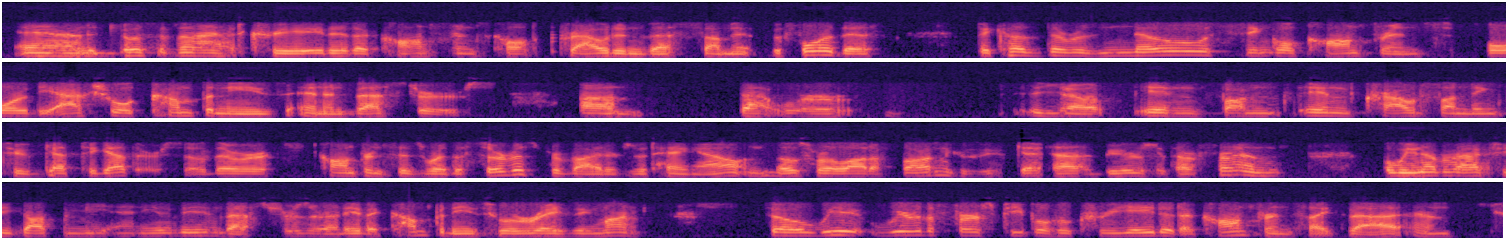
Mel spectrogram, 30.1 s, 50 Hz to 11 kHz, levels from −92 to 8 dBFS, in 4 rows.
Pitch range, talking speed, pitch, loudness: 125-145 Hz, 200 wpm, 130 Hz, -17 LUFS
